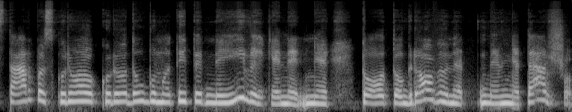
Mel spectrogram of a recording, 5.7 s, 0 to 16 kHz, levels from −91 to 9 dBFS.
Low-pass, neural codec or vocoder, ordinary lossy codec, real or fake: 14.4 kHz; codec, 44.1 kHz, 2.6 kbps, DAC; Opus, 32 kbps; fake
